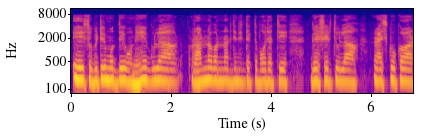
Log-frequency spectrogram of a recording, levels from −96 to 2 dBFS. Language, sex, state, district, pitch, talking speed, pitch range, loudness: Bengali, male, Assam, Hailakandi, 165 Hz, 120 wpm, 155-175 Hz, -18 LUFS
